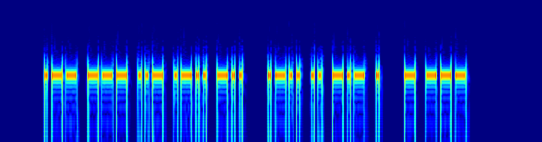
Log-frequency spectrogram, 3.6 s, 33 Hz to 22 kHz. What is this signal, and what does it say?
Morse code, heard as a keyed tone, about 50 wpm, 700 Hz. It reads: WOULD LIKE TO
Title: Sets of 3 Words 50wpm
